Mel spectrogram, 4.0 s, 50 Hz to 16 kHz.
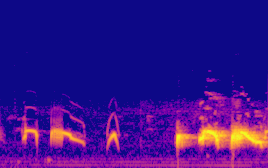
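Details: Spotted dove cooing, 2 cốt and thúc lợi cốt styles for stirring wild doves: three soft separate notes, one drawn out and falling, then three loud rolling coos close together.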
